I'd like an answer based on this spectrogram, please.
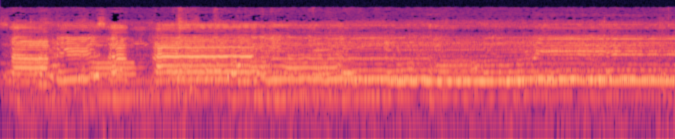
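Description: Voices chanting in long held notes, a lower and a higher one sounding together, wavering at first and then sustained.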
